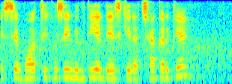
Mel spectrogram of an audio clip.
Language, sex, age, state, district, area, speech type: Hindi, female, 30-45, Uttar Pradesh, Sonbhadra, rural, spontaneous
